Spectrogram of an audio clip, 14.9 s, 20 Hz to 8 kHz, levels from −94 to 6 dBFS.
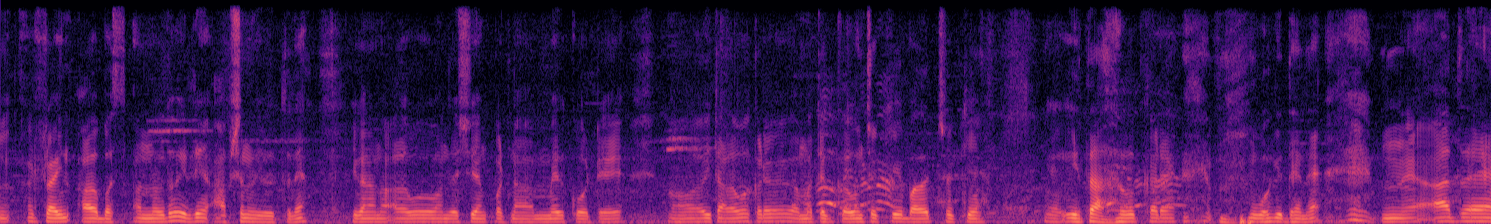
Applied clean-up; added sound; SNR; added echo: none; none; none; none.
